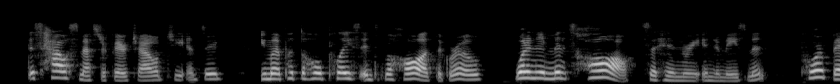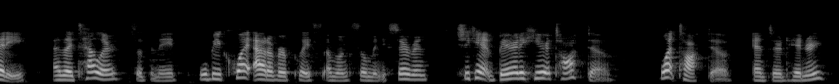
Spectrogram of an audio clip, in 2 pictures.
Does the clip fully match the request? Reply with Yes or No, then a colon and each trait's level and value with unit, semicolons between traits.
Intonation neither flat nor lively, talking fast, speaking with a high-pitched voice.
No: wide, 6.3 semitones; fast, 210 wpm; high, 235 Hz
